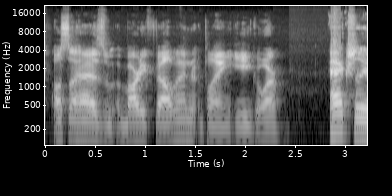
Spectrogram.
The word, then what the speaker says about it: Igor: victor von frankenstein also has marty feldman playing igor actually it's pronounced igor right sorry i gore and in case you're wondering yes those are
